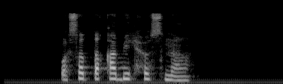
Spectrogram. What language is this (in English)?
Arabic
